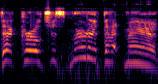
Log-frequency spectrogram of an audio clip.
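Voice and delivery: very high, shrill, shouted outcry. Narrating a scene, voicing a man at the alley's edge, shouting. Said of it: "and the man shouts".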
